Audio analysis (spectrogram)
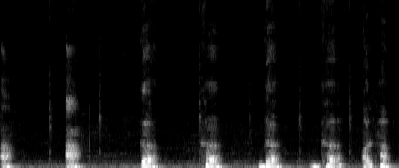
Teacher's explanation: अब उच्चारण स्थान में जैसे कंठ है, गले से हमारी आवाज निकलती है, तो आता है आ, क, ख, ग, घ और ह। ये सारे वर्ण जो हैं वो गले से बोलने वाले हैं, गले से आवाज निकलती है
